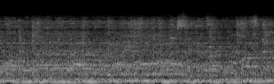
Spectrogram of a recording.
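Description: A hockey crowd inside McMorran Place in Port Huron gives off a constant, loud wash of chatter and shouting, with scattered higher yells bursting out over the steady arena noise.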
